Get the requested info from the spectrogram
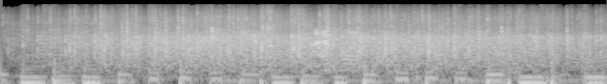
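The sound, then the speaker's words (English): Applause from an audience fills the whole stretch, a dense, steady wash of many hands clapping with no pauses, joined by deep repetitive low thumps underneath. “Go ahead and clap.”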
